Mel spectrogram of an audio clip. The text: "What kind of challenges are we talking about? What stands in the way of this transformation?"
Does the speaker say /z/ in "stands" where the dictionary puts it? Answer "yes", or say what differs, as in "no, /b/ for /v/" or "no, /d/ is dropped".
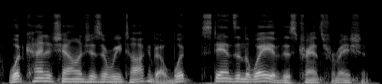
yes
